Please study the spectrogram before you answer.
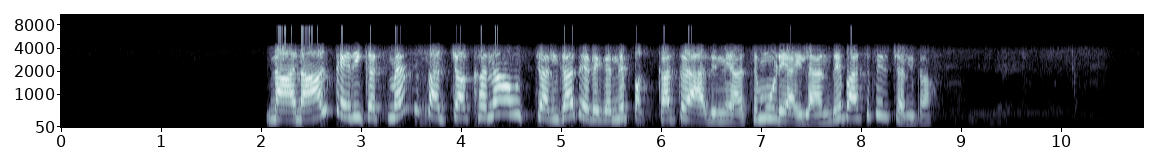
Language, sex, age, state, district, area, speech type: Dogri, female, 18-30, Jammu and Kashmir, Udhampur, rural, conversation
